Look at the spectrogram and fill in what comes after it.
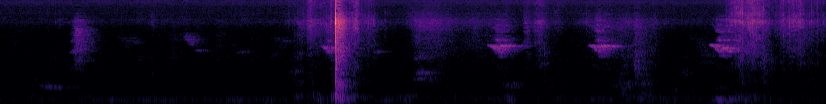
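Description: A pet bird calling in short, repeated falling chirps, about one every three-quarters of a second, starting a little past halfway. A single sharp click shortly before the chirps begin is the loudest sound.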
